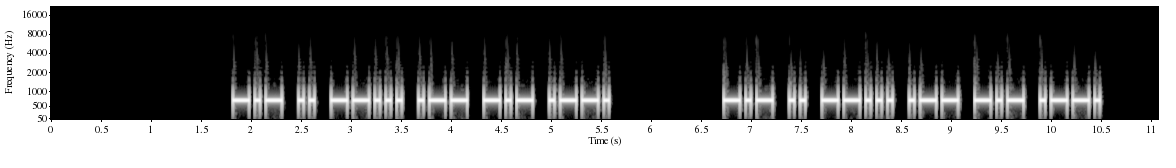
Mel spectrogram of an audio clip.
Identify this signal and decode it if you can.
Morse code, heard as a keyed tone, about 22 wpm, 700 Hz. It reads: KI7WKP KI7WKP
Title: USA Call Signs - 6 Characters - Repeated 2x - 22wpm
